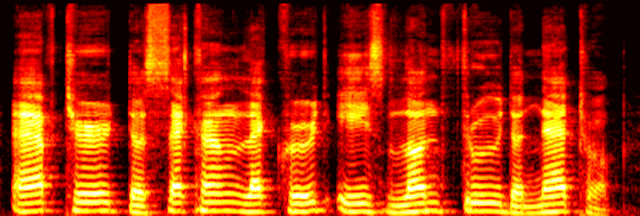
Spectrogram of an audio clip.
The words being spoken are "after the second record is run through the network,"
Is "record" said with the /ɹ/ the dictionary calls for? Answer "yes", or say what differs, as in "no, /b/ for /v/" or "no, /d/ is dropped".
no, /l/ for /ɹ/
